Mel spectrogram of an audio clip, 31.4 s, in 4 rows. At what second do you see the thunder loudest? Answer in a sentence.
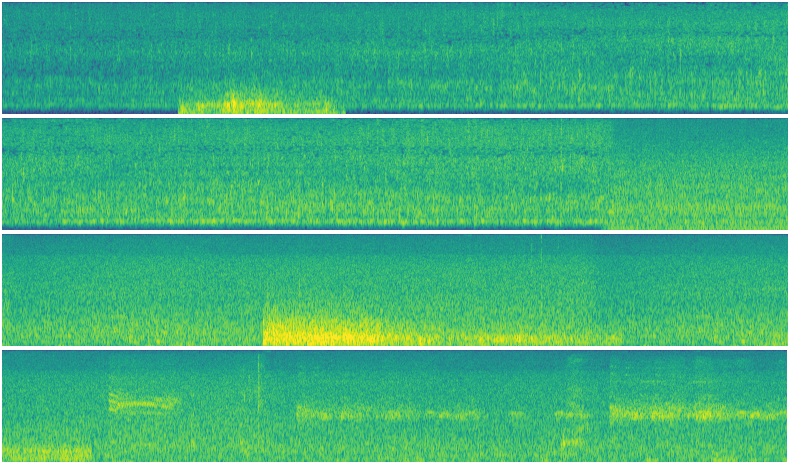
The volume of the thunder peaks at 19 seconds.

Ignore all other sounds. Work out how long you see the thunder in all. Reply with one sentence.
The thunder can be heard for 5 seconds in total.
